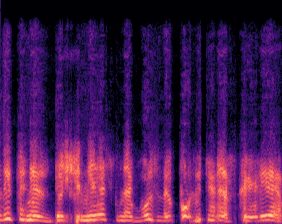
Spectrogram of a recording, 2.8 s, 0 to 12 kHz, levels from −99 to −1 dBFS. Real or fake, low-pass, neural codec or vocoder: fake; 10.8 kHz; codec, 24 kHz, 1.5 kbps, HILCodec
